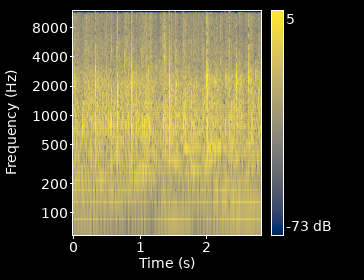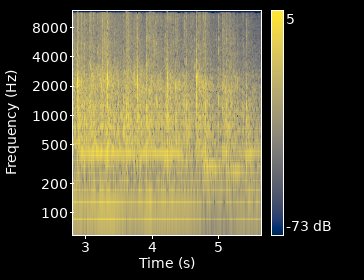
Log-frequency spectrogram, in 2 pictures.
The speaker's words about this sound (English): Clap your hands once again.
